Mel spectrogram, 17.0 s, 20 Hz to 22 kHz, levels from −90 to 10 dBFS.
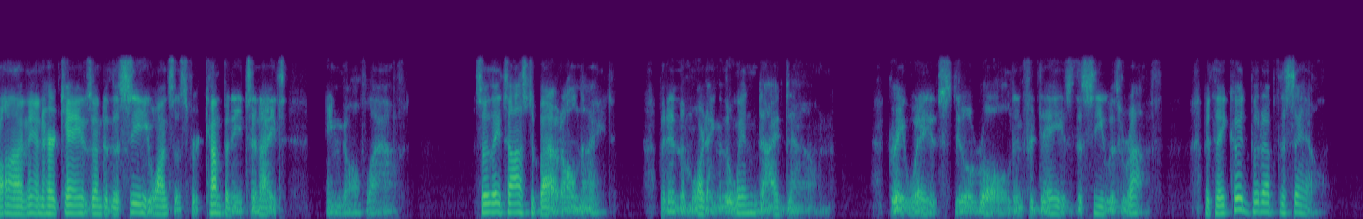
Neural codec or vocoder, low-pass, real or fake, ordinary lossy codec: vocoder, 22.05 kHz, 80 mel bands, HiFi-GAN; 7.2 kHz; fake; Opus, 16 kbps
